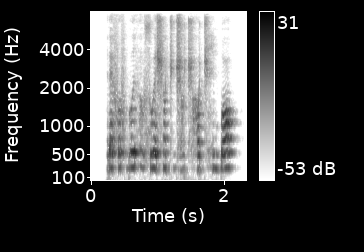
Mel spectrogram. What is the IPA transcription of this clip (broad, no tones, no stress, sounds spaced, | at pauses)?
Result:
ɾ ɛ f ɤ f ɡʷ i θ ɔ̤ sʷ ɛ ʃ ɔ̃ t͡ʃ d͡ʒ ɔ̤ t͡ʃ h ɔ t͡ʃ h ĩ ɡ͡b ɔ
